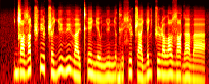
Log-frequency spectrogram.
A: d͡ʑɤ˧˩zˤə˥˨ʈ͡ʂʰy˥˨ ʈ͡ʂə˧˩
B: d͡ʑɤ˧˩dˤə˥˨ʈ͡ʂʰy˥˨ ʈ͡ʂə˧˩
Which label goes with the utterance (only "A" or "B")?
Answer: A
